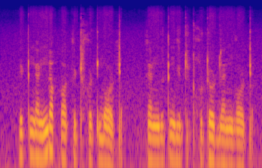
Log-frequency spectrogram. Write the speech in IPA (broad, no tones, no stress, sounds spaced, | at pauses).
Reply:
i ʈ ŋ æ ŋ i qʷ ɛ k ə ʈ x ɔ ʈ m ɔ ʈ | k æ ŋ ɡ ɔ ʈ ŋ ɡ ɛ ʈ i ʈ χʷ i ʈ o ɖ æ ŋ ɡ ɔ ʈ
